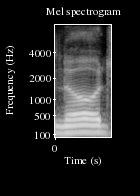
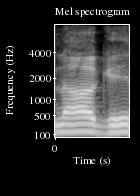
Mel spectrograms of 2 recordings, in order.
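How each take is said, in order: First: The name sounds like 'nodge', the Hungarian way. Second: The name is read as English spelling suggests. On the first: The speaker calls it right. "Nodge is your Hungarian pronunciation" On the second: The speaker calls it wrong. "all of us ignoramuses have been reading this as Nagy"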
